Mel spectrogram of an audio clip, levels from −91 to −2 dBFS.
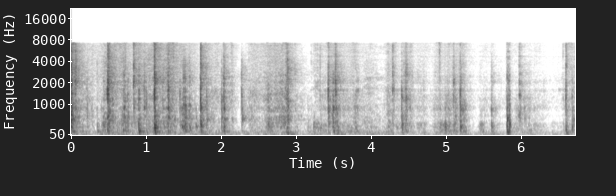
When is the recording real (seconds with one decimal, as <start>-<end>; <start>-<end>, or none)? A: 0.0-3.3; 3.9-4.3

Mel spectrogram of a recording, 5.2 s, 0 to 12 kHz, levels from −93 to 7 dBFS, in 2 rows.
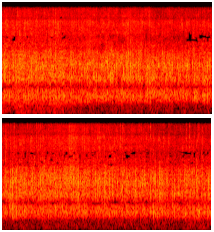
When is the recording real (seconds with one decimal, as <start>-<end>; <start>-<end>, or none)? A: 0.0-0.9; 2.3-5.2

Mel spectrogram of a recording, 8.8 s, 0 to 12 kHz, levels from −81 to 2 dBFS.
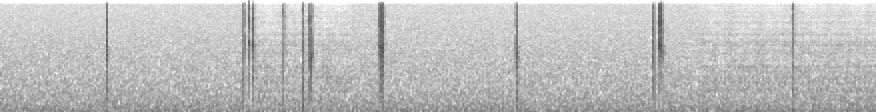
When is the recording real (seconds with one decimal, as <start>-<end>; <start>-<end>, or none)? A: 0.0-2.5; 3.5-7.0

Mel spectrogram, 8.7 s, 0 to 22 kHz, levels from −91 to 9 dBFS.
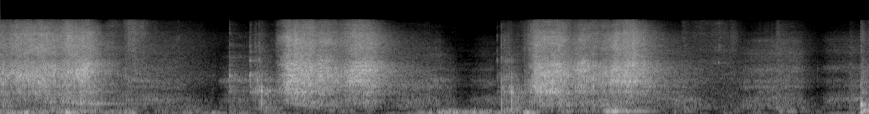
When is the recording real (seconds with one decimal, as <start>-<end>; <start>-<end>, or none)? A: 1.3-4.3; 6.4-8.7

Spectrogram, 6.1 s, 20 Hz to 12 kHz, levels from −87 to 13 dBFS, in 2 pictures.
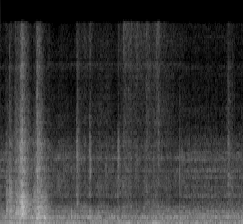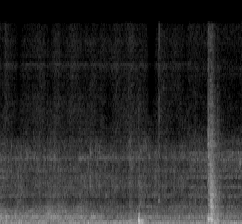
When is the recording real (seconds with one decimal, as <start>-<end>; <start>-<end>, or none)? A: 0.0-0.6; 2.3-3.1; 5.4-6.1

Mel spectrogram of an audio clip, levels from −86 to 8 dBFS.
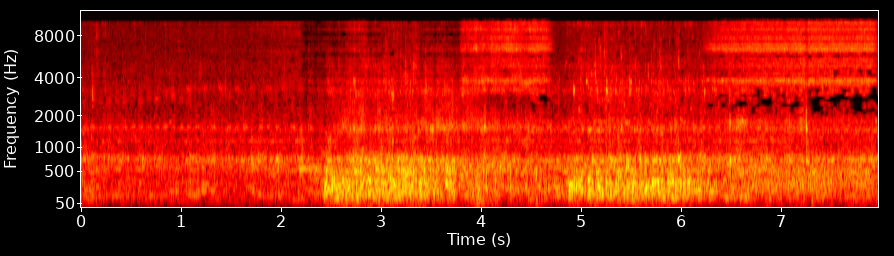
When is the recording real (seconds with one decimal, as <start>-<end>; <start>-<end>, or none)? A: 0.0-2.2; 3.0-3.4; 4.5-8.0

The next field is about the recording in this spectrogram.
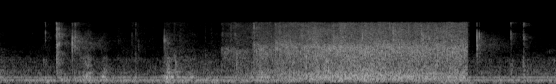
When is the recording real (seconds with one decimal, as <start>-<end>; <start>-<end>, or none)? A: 0.0-0.4; 1.7-2.6; 3.4-5.6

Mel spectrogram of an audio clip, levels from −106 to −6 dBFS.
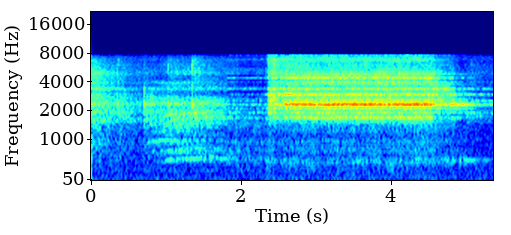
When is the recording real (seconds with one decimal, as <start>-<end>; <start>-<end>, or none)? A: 0.0-1.8; 5.0-5.4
